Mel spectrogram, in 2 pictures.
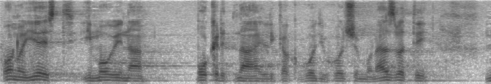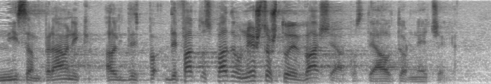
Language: Croatian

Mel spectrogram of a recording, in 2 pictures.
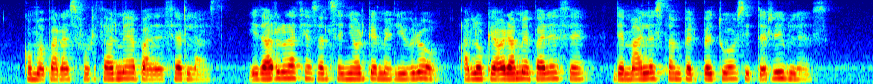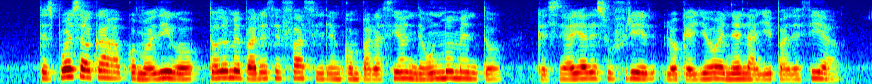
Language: Spanish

